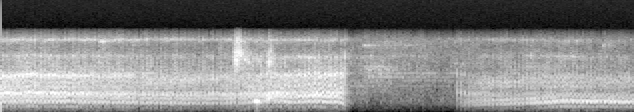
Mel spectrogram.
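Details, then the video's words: Jack Russell Terrier growling aggressively when the owner's brother is around, described as not usually like this; a continuous rough, rumbling growl with a short break near the middle, then resuming, with a person speaking nearby. "Vicious Jack Russell"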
